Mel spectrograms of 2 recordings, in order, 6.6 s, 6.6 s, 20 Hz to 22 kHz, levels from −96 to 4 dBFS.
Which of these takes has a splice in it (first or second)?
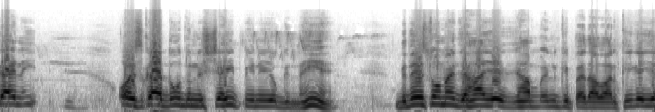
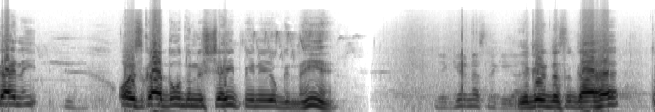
second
